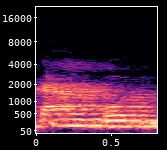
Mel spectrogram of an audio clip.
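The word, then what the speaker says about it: كلب: Ya, misalnya kolbun dengan kalbun beda, huruf satu huruf saja. Kolbun hati. Kalau kalbun anjing beda Pak.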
